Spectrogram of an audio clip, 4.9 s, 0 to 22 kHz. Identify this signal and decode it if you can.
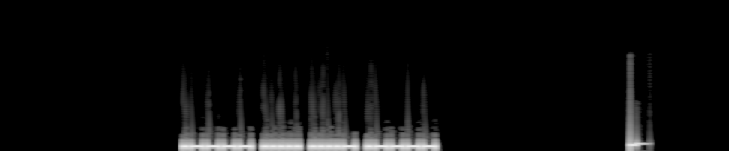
Morse code, heard as a keyed tone, about 44 wpm, 700 Hz. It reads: 1541
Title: Numbers - 4-Digit 45wpm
